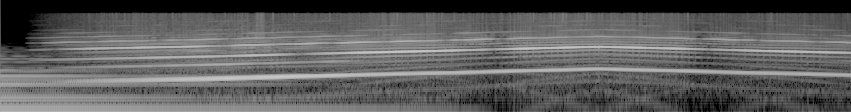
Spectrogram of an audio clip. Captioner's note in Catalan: so de sirena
